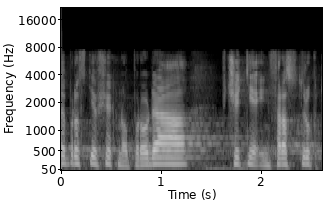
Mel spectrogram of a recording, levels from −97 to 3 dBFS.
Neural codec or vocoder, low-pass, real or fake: none; 7.2 kHz; real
